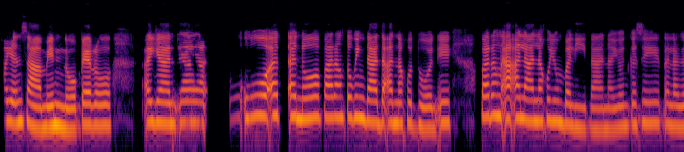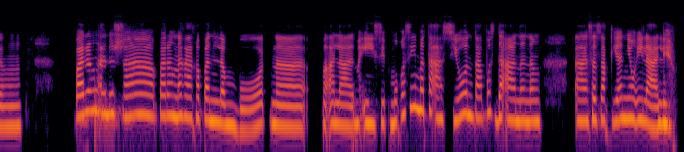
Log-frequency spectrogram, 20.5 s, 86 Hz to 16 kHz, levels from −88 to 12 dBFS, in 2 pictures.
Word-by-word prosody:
pa - - -16
yan 240 0 +3
samin 215 -2 +5
no 195 0 +1
pero 220 -1 +2 0.5
ayan, 240 -1 +3
ah. 245 -1 -1 0.6
Oo 300 +2 +3
at 310 -1 +4
ano 285 0 +4
parang 290 0 +2
tuwing 285 -1 +3
dadaan 240 -1 +2
ako 235 +1 -3
dun, 200 -1 -3
eh, 240 +1 -3 0.4
parang 300 0 +3
na-aalala 270 -2 +3
ko 270 - -3
yung 250 -2 0
balita 200 -3 -4
na 195 0 -6
yun 205 +2 -4
kasi 235 +1 -5
talagang, 210 -2 -4 0.8
parang 320 +4 +2
ano 320 -2 +1
siya 310 0 -1
parang 305 0 0
nakaka-panlambot 235 -9 -1
na 210 -2 -1 0.3
maala 220 -1 -2
maisip 235 0 -3
mo 235 +1 -3
kasi 325 +6 -2
mataas 305 -8 -2
yun 305 +4 0
tapos 290 +2 -5
daanan 260 -2 -1
ng, 250 0 -1 0.6
ah, 255 0 0
sasakyan 265 0 -2
yung 275 -2 0
ilalim. 230 -3 +2
245 Hz, 130 wpm, -22 LUFS, 220-285 Hz, 0.8 s, samin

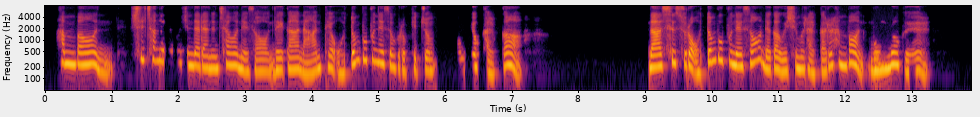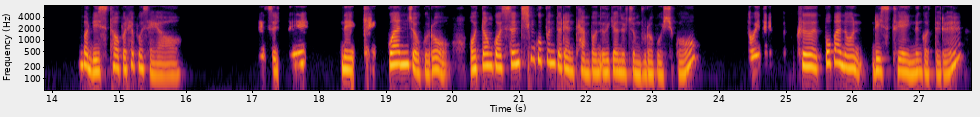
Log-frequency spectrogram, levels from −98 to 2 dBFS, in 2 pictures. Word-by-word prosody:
'한번 240 - +2 0.3
실천을 315 -2 -3
해 - - -1 0.2
보신다.'라는 215 -7 0
차원에서 165 -9 -1
'내가 170 +2 0
나한테 165 +7 -2
어떤 165 - -1
부분에서 275 -8 0
그렇게 165 -3 -5
좀 165 -1 -3 0.3
엄격할까?' 170 - -2 1.9
'나 205 +1 +6
스스로 230 0 +2
어떤 140 - -1
부분에서 260 -2 +2
내가 185 -5 +1
의심을 175 +3 0
할까?'를 155 +6 -2
한번 235 -2 +2
목록을 165 - +2 1.1
한번 230 -6 +2
리스트 155 +6 +1
업을 185 -2 -1
해 230 - -2
보세요. 130 - -5 1.1
그랬을 390 0 -4 0.2
때 445 +3 +1 0.5
네, 180 -3 +5
객관적으로 235 - +2 0.3
어떤 190 +6 +3
것은 215 +4 +3
친구분들한테 255 - -1
한번 150 -2 -2
의견을 150 0 0
좀 140 0 -3
물어 135 +1 -2
보시고 140 - -3 0.8
너희들이 410 +1 -2 0.4
그 210 -4 +4
뽑아 255 +2 +2
놓은 195 -6 +2
리스트에 160 -1 0
있는 145 +2 0
것들을 140 - -3
190 Hz, 255 characters per minute, -22 LUFS, 155-240 Hz, 1.9 s, 나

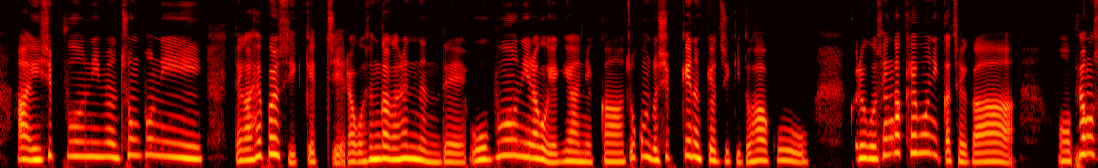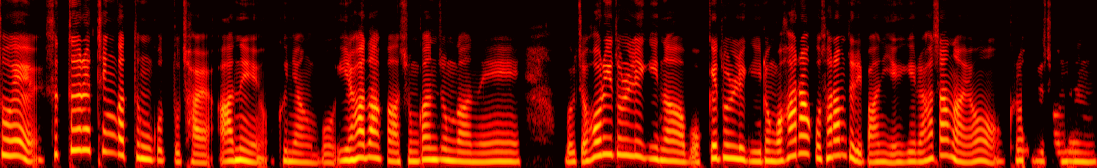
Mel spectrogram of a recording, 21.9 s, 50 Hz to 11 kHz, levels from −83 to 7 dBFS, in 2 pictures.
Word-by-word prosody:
'아 225 - +3
20 215 +6 +1
분이면 280 -2 -2
충분히 280 -5 -1 0.3
내가 200 +3 +1
해 275 +6 +2
볼 325 +2 +3
수 225 - -8
있겠지.'라고 175 +1 -5
생각을 225 +1 +4
했는데 175 -8 0
5 215 +3 0
분이라고 270 - +1
얘기하니까 180 0 -2
조금 260 +2 -3
더 210 - +2
쉽게 265 +6 -1
느껴지기도 185 - -2
하고, 195 -3 -2 0.4
그리고 240 0 +2
생각해 345 +5 0
보니까 335 - -3
제가 175 -1 0 0.4
어 190 -1 -2
평소에 295 - +2
스트레칭 385 - +1
같은 255 -8 +2
것도 200 -3 -7
잘 165 -3 -1
안 195 +3 +4
해요. 185 -5 +1
그냥 175 -5 -4
뭐 165 0 -8
일하다가 215 -2 +4
중간중간에 185 -3 0 0.4
뭐 175 - -3
이제 180 - -3
허리 290 - +4
돌리기나 240 - +1
뭐 - - -4
어깨 245 +9 +1
돌리기 230 -6 +2
이런 185 +1 0
거 190 - +3
하라고 285 - +4
사람들이 260 - +1
많이 170 0 -2
얘기를 180 +3 -2
하잖아요. 195 - 0
그런데 205 -1 -5 0.3
저는 180 -1 -3
210 Hz, 335 characters per minute, -27 LUFS, 180-275 Hz, 0.4 s, 생각을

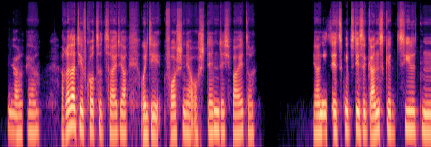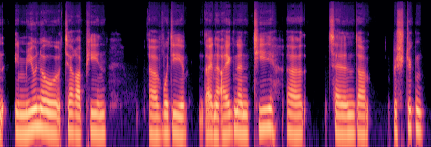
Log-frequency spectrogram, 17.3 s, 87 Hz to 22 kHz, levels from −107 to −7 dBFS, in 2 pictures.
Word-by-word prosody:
Ja, 150 -2 -3
ja, 155 0 -6 0.4
relativ 170 +4 +5
kurze 165 -1 -1
Zeit, 150 -1 -2
ja. 155 -1 0 0.3
Und 140 0 +2
die 145 -3 0
forschen 150 +4 0
ja 150 -1 -1
auch - - -3
ständig 160 0 -1
weiter. 150 0 -2 1.2
Ja, 150 0 +1
un 155 - +6
und 155 0 +4
jetzt 160 -1 +3
gibt 170 -2 +2
es - - 0
diese 165 -1 +5
ganz 155 +4 +4
gezielten 165 -1 +1 0.2
Imuno-Therapien. 155 -2 +1 0.8
Äh, 140 -1 -2
wo 150 +1 -1
die 145 -1 -1 0.3
deine 145 -1 -1
eigenen 150 0 0
„T“, 180 -2 0 0.2
äh, 150 -2 -2 0.5
Zellen 145 0 -1
da 145 -1 -2 0.5
bestücken. 170 +1 -2
155 Hz, 115 wpm, -23 LUFS, 150-165 Hz, 1.2 s, un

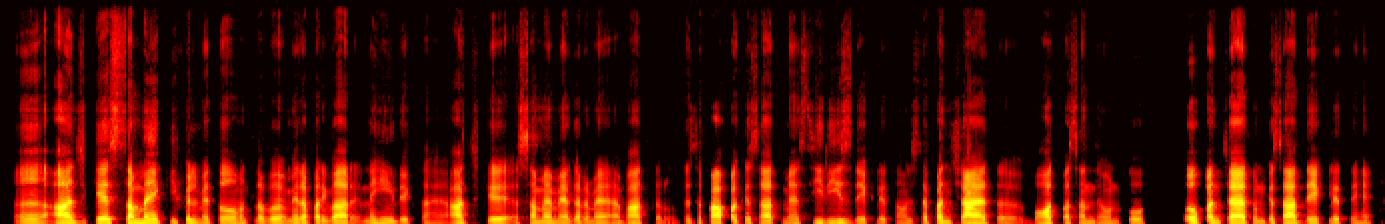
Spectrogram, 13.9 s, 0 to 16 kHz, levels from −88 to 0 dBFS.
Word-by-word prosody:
अ, - - -11 0.3
आज 195 +2 +6
के 220 -1 +5
समय 210 -1 +4
की 215 -1 -15
फ़िल्में 175 -3 -5
तो 170 0 -4
मतलब 150 -3 -8 0.2
मेरा 150 +1 -1
परिवार 135 -4 0
नहीं 145 0 -7
देखता 105 -1 -12
है। 105 +1 -18
आज 125 0 0
के 150 -3 -4
समय 135 +2 -3
में 150 0 -3
अगर 145 0 -5
मैं 145 -3 -6
बात 125 0 -1
करूँ - - -18
तो 165 -1 -17
जैसे 165 +2 -14
पापा 140 +2 +4
के 160 0 -10
साथ 155 0 0
मैं 155 0 -7
सीरीज़ 175 +2 -8
देख 110 -1 -9
लेता 110 0 -14
हूँ 110 - -14
जैसे 110 +4 -10
पंचायत 125 0 +4 0.4
बहुत 125 +1 -1
पसंद 115 -1 -8
है - - -12
उनको। 110 0 -10 0.4
तो 175 - +4
पंचायत 145 -1 +6
उनके 135 0 -8
साथ 130 -1 +5
देख 115 0 -3
लेते 110 0 -9
हैं। 135 +7 -14
140 Hz, 190 wpm, -25 LUFS, 125-155 Hz, 0.4 s, आज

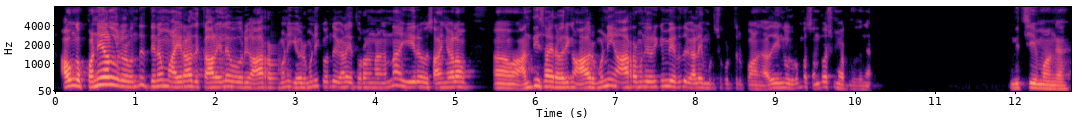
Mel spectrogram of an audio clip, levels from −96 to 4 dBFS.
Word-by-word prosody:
அவுங்க 215 0 +7
பணியாளர்கள் 225 -2 +6
வந்து 195 +7 -4
தினமும் 195 -1 +1
அயராது 190 +2 +2
காலையில 175 +3 +3
ஒரு 170 -1 -3
6:30 165 0 0
மணி, 185 +2 -6
7:00 165 -1 -2
மணிக்கு 200 -1 -7
வந்து 185 -1 -4
வேலைய 170 0 -2
தொடங்குனாங்கன்னா, 165 +5 -4 0.2
இரவு 180 -2 -1
சாயங்காலம், 175 +3 +1 0.4
ஆ - - +2 0.3
அந்தி 175 +9 0
சாயிற 185 -3 +4
வரைக்கும் 170 -2 +1
6:00 160 0 +3
மணி, 215 +5 -1
6:30 180 +2 +2
மணி 185 0 -2
வரைக்குமே 200 +2 -1
இருந்து 180 -3 -4
வேலைய 160 +1 -1
முடிச்சுக் 145 +1 -15
குடுதுட்டு 140 -2 -21
போனாங்க. 125 -2 -6
அது 155 - -2
எங்களுக்கு 150 -2 -6
ரொம்ப 180 0 -10
சந்தோஷமா 170 -2 -5
இருந்ததுங்க. 110 -3 -15 1.8
நிச்சயமாங்க. 140 -5 0
175 Hz, 170 wpm, -24 LUFS, 155-190 Hz, 1.8 s, அவுங்க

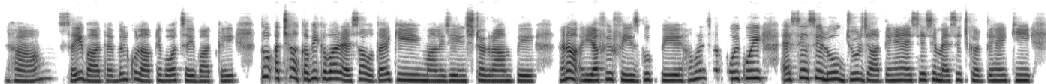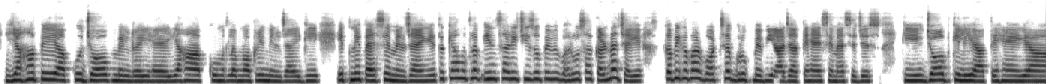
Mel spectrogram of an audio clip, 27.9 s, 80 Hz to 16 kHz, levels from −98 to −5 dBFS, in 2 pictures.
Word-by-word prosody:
हाँ, 240 +7 -4
सही 255 +2 -1
बात 220 -2 0
है। 230 - -2
बिल्कुल 275 +2 -2
आपने 225 +2 -1
बहुत 240 +1 -2
सही 235 -3 0
बात 210 -1 -4
कही। 225 0 -3 0.4
तो 415 - +4
अच्छा, 335 +3 +1
कभी-कभार 315 +1 +2
ऐसा 235 +3 0
होता 245 -3 -2
है 265 +2 0
कि 255 -1 +1
मान 225 -1 0
लीजिए 230 +1 -1
इंस्टाग्राम 230 0 0
पे, 235 - 0 0.5
है 255 - +1
ना? 320 -3 +5
या 250 0 +4
फिर 290 0 +2
फ़ेसबुक 250 0 0
पे 245 - 0 0.2
हमारे 305 +7 -2
साथ 345 +1 -7
कोई-कोई 330 +2 +2 0.4
ऐसे-ऐसे 335 +4 0
लोग 285 -1 +4
जुड़ 280 +1 +1
जाते 245 -1 -3
हैं, 250 +1 0
ऐसे-ऐसे 270 +2 -1
मैसेज 240 +2 -1
करते 235 -1 -4
हैं 240 0 0
कि 245 -1 +1 0.3
यहाँ 260 +5 +4
पे 280 -1 +4
आपको 255 +2 +1
जॉब 245 0 +2
मिल 225 -1 -1
रही 220 0 0
है, 215 -1 0
यहाँ 240 +2 +2
आपको 235 +1 -2
मतलब 230 0 -2
नौकरी 230 +2 0
मिल 225 -3 0
जाएगी, 215 +1 -3 0.3
इतने 270 +2 +4
पैसे 235 +3 +3
मिल 230 -3 +2
जाएँगे। 225 +1 +1
तो 310 +5 -1
क्या 335 0 0
मतलब 330 -1 0
इन 305 0 +5
सारी 310 -2 +1
चीज़ों 295 0 +1
पे 305 +1 -2
भी 295 - 0
भरोसा 280 +3 -2
करना 270 +8 +3
चाहिए? 225 -5 -2 0.3
कभी-कभार 335 +2 +2
व्हाट्सएप 265 +4 -1
ग्रुप 260 -2 +1
में 235 -2 +1
भी 235 +1 -1
आ - - +2
जाते 215 0 -2
हैं 220 0 +1
ऐसे 220 +1 -4
मैसेजेज़ 215 0 -4 0.3
कि 240 0 +2
जॉब 260 -2 +2
के 265 - +2
लिए 240 0 +5
आते 215 +1 -5
हैं 225 -1 0
या 225 0 +3
245 Hz, 185 wpm, -23 LUFS, 230-280 Hz, 0.5 s, ना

